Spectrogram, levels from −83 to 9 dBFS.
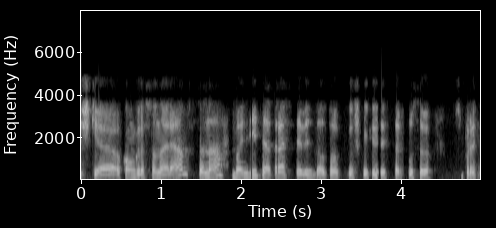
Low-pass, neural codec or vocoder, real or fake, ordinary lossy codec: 7.2 kHz; none; real; AAC, 48 kbps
